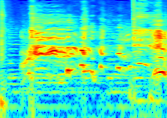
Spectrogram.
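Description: People laughing, with background music underneath.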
